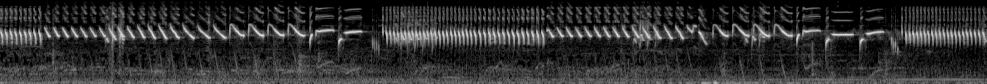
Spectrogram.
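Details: Canary song to encourage other birds to sing, loud and continuous: long runs of rapidly repeated whistled notes with rising sweeps and dense buzzy trills alternating throughout.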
